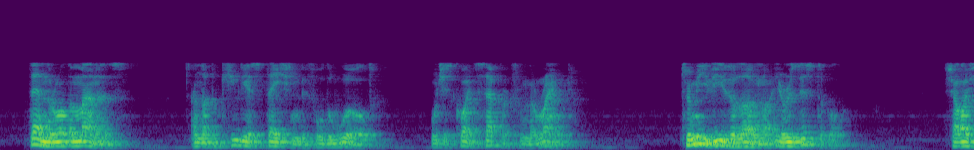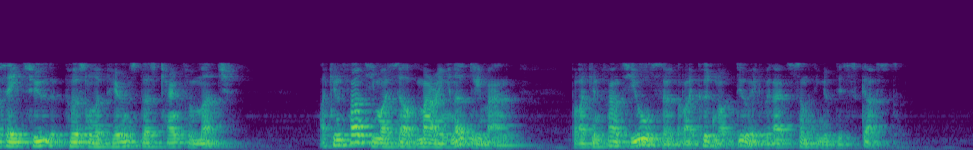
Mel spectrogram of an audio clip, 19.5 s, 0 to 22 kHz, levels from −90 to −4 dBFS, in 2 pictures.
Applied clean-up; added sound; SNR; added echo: none; none; none; reverberation time 0.6 s.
